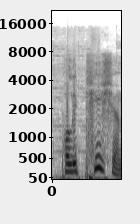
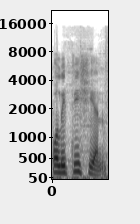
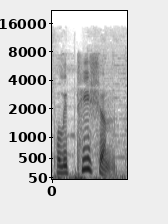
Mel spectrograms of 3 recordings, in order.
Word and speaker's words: politician: So just to wrap up, repeat after me once again more, I mean once more, পলিটিশিয়ান, নট পলিটিশিয়ান, পলিটিশিয়ান, ফিজিশিয়ান, magician, টেকনিশিয়ান, mathematician, and last one ইজ পেডিয়াট্রিশিয়ান.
